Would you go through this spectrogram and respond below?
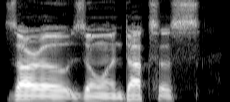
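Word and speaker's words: Xaro Xhoan Daxos: Danny enters Karth to a great welcome and promises from Zaro, Zoan, Doxos, and Pratt Pree. Did I say that right? – You did.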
